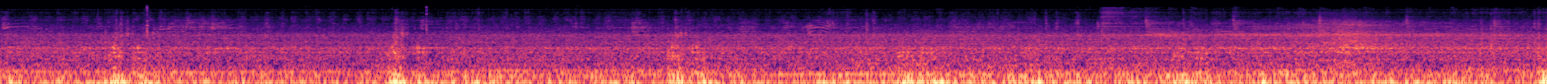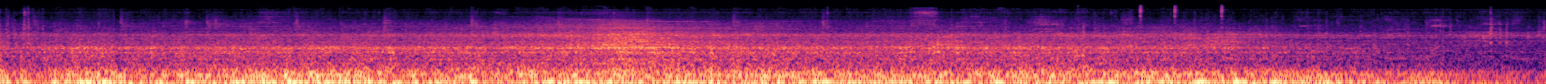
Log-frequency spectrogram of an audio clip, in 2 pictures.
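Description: Car road and engine noise heard inside the cabin while driving at speed: a steady, heavy low rumble. The noise swells twice, about halfway through and again about two-thirds of the way in.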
